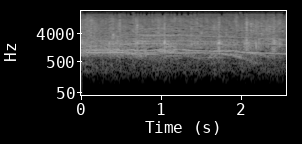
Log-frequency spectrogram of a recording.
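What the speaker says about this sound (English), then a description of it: "give a warm round of applause for my friend, Brianna Astorga, who will be singing..." Applause and cheering rise from the audience at a high school graduation ceremony, a faint, steady wash of clapping and crowd noise in a large hall, with no talk over it.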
